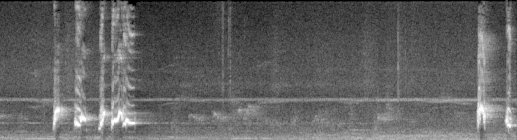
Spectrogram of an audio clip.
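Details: Morning contest song of a red-whiskered bulbul: a quick phrase of rich, looping whistled notes, then a pause of several seconds before another phrase begins, with a thin constant high hum in the background.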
